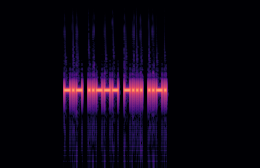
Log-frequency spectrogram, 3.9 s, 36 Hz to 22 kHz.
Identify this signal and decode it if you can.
Morse code, heard as a keyed tone, about 40 wpm, 700 Hz. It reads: K2BF
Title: USA Call Signs - 4 Characters - 40wpm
